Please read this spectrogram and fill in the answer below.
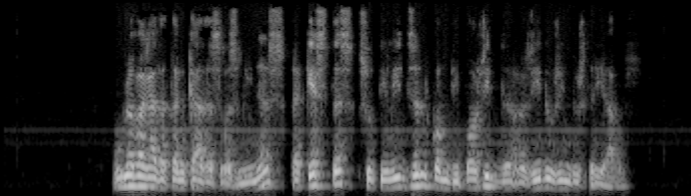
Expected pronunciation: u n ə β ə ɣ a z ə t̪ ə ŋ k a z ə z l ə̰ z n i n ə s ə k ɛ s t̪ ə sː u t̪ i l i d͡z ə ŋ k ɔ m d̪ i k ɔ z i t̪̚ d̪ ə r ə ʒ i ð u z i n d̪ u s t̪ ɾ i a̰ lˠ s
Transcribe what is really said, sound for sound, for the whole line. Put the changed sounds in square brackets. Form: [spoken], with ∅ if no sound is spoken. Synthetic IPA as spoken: u n ə β ə ɣ a [ð] ə t̪ ə ŋ k a [ð] ə z l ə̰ z [m] i n ə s ə k ɛ s t̪ ə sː u t̪ i l i d͡z ə ŋ k ɔ m d̪ i [p] ɔ z i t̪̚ d̪ ə r ə [z] i ð u z i n d̪ u s t̪ ɾ i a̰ lˠ s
